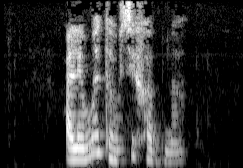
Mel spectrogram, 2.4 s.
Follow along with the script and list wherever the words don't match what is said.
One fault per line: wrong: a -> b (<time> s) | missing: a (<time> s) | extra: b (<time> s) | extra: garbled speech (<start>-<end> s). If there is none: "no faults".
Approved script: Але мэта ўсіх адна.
no faults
